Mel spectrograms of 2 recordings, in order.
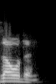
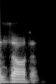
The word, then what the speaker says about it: Zoldan: Yeah, it's uh So, it's it's pronounced Zolden. It's Yeah, Zolden.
